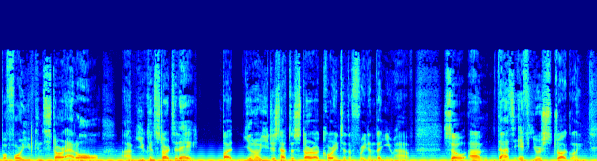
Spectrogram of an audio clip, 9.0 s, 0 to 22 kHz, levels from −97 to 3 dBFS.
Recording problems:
electrical hum; noticeable; throughout; 60 Hz, 15 dB below the speech

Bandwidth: 15 kHz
